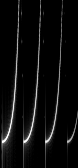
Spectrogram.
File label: Uniscanner, Retro Games Sound FX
